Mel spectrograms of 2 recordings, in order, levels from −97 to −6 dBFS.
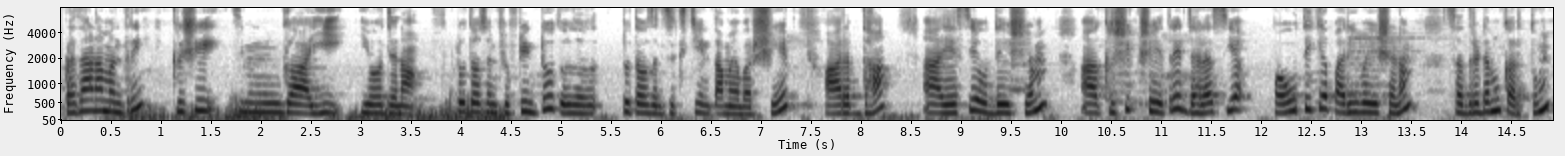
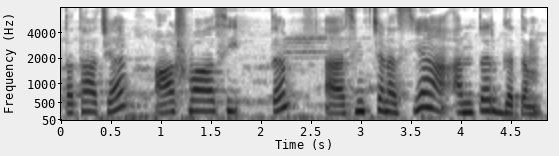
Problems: constant background noise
